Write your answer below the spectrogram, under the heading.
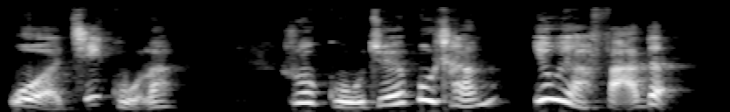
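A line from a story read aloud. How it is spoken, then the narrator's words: Laughing. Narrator (Chinese): 湘云笑道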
